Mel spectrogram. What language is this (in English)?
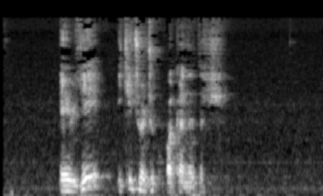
Turkish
